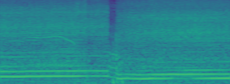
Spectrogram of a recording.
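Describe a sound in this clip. A car engine drops in pitch as it shifts up a gear.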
